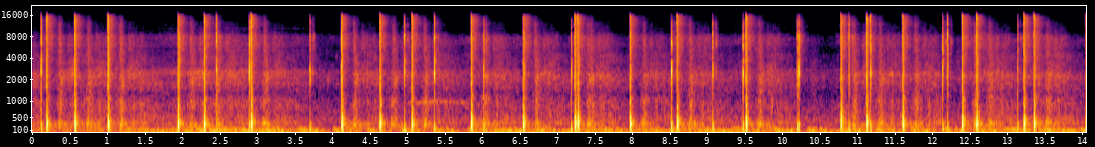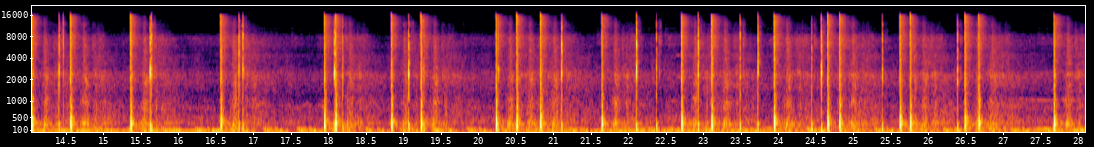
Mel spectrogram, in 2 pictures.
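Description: Aerial fireworks going off in quick succession: sharp bangs of shells bursting, several a second and without let-up, over a steady low rumble.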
